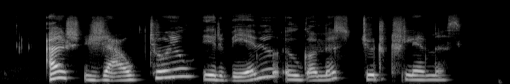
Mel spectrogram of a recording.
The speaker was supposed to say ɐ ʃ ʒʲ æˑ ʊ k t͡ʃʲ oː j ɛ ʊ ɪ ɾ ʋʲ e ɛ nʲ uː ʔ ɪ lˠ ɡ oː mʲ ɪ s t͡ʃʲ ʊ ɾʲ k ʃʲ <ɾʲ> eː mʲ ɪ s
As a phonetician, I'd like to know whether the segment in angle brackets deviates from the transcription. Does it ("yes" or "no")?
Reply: yes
